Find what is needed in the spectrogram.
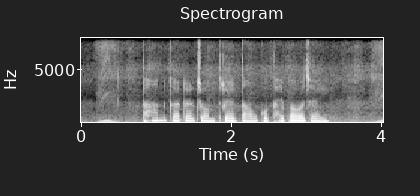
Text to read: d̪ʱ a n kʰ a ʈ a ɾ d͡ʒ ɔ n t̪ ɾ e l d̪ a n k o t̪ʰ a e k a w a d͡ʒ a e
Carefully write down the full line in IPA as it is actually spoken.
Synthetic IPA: d̪ʱ a n k a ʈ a ɾ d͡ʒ ɔ n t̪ ɾ e ɾ d̪ a m k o t̪ʰ a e p a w a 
